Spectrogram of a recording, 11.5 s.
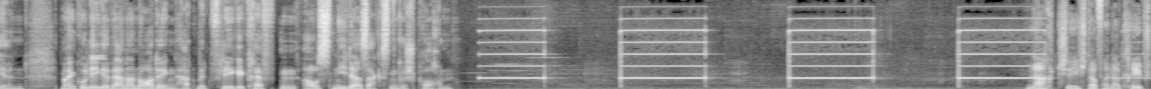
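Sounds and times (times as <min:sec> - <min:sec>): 
speech: 0:00.0 - 0:04.6, 0:10.3 - 0:11.5
ECG monitor alarm beeping: 0:04.8 - 0:05.6, 0:06.2 - 0:07.2, 0:07.9 - 0:08.9, 0:09.6 - 0:11.5.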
